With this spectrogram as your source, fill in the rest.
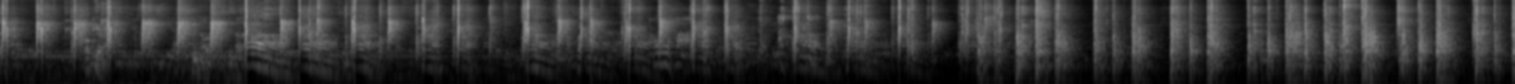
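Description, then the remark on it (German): Hands clap a steady, even straight beat of sharp, crisp claps as a clave part accompanying a group song, continuing throughout, with voices faintly audible beneath the claps during the first half. “klatschst du mal die gerade durch?”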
